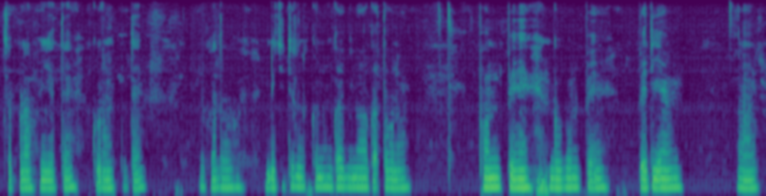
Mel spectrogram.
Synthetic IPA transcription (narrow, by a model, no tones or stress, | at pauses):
t͡ʃəpɽahujət̪ɛkuɾumkɔt̪ɛ | lɔkad̪ɔ | ɖid͡ʒiʈalkɔnɔŋkajbinawaka̰ʔt̪ɛbɔna | pʰɔnpɛɡuɡəlpɛ̰ | pɛʈiʔɛm | aɾ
